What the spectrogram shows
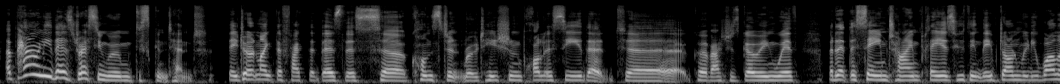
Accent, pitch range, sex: British, 175-205 Hz, female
